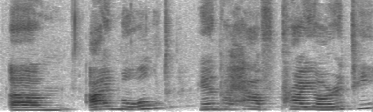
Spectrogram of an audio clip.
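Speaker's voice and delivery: high, loud, slow mock rage at the bus stop; hammed-up furious old lady snapping; really mad. Old lady pushing in at the bus stop, mock furious. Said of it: "really mad".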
